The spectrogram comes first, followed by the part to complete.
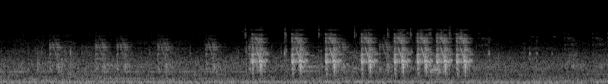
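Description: A rapid string of electronic laser tag gun firing sounds, about five shots a second, starts a little after two seconds in and stops after about two seconds, over a steady low hum.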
